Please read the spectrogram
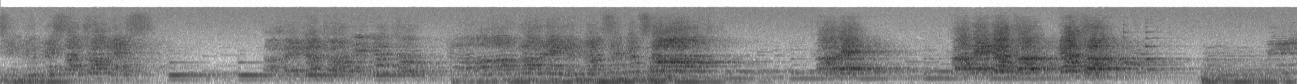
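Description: A choir singing in several phrases with short breaks between them, over a sustained low note underneath.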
